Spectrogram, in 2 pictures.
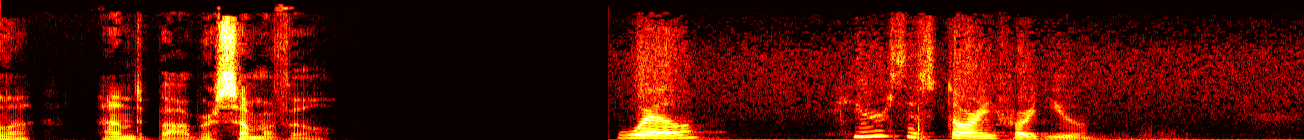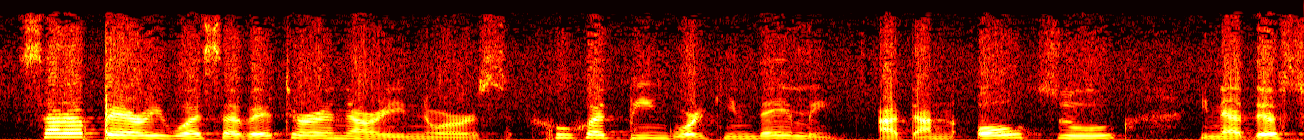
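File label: peru, dialects of English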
